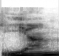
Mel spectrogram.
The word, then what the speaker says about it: Jung: Carl Jung is spelled Jung. If you've ever seen his name on a quote, I believe it's pronounced Young. It looks like Jung. Jung. Jung.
